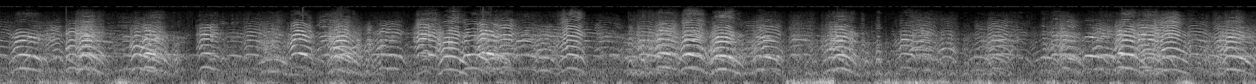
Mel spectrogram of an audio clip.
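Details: At a gull colony on an uninhabited West Sea island, a dense chorus of gulls gives harsh, arching mewing and yelping calls that overlap without pause, with low surf rumbling faintly beneath.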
